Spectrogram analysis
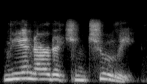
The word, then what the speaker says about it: Leonarda Cinciulli: and I'm not sure if I can still pronounce them. Okay. Leonarda Cinciulli. It's Leonarda Cinciulli.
